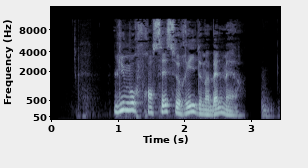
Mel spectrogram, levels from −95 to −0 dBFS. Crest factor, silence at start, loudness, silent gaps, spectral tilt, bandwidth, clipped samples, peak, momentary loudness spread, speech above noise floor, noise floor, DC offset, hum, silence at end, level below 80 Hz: 20 dB; 0.95 s; -27 LUFS; none; -4 dB/octave; 12 kHz; under 0.1%; -10 dBFS; 10 LU; 35 dB; -62 dBFS; under 0.1%; none; 0.15 s; -56 dBFS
